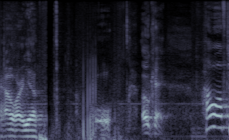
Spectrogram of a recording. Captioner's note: lips smooching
